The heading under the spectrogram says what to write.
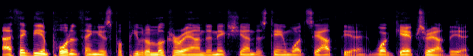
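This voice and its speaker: A man's voice: fairly low pitch, fairly even intonation, fast talker, no echo, studio quality. A man hosting a podcast interview, upbeat and full of praise as he questions his guest. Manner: enthusiastic, frequent praise words. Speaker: podcast host.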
